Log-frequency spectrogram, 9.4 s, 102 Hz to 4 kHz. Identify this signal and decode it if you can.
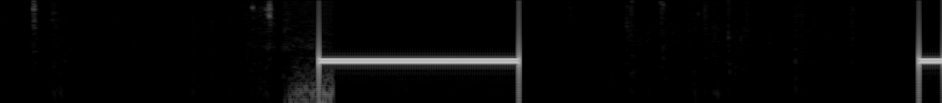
Ringback tone (North America), 440 + 480 Hz.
